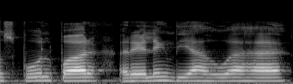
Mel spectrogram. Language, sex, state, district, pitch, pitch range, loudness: Hindi, male, Jharkhand, Garhwa, 165 Hz, 160-165 Hz, -17 LUFS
